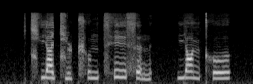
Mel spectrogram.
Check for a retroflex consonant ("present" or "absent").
present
